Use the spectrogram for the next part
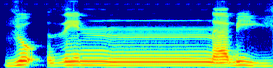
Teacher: ذال کو آپ نے نون مشدد کے ساتھ ملانا ہے اور نون مشدد کے اوپر آپ نے غنہ کرنا ہے، نون کو 2 بار پڑھنا ہے، نون کے اوپر سختی بھی کرنی ہے۔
